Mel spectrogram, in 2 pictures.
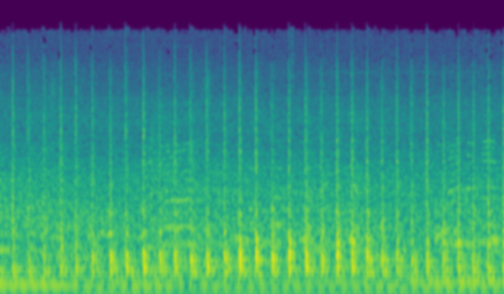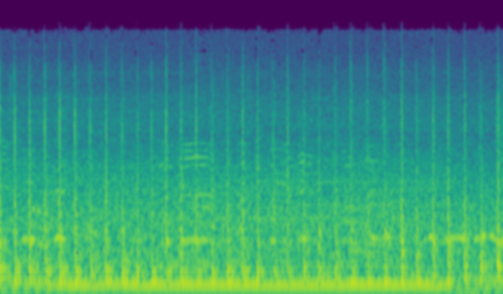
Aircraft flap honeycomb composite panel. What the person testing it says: A solid sound means no damination has taken place. A soft sound indicates a damaged area.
